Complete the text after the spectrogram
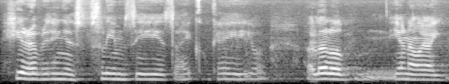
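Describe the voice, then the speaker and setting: A woman's voice: medium pitch, flat delivery, normal speed, vocal fry, a little mellow. A middle-aged woman from Romania with a Romanian accent, speaking earnestly and effusively at a public meeting, sometimes searching for words. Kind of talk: public comment at a consultation meeting. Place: public consultation meeting in a hall. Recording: reverberant hall, faint hum.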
